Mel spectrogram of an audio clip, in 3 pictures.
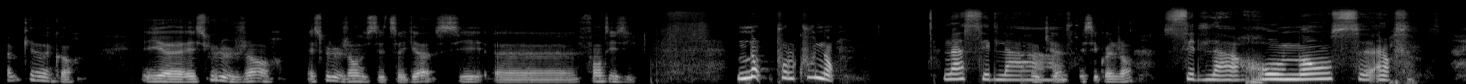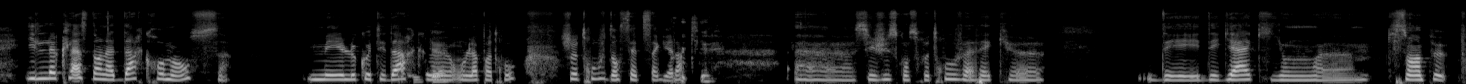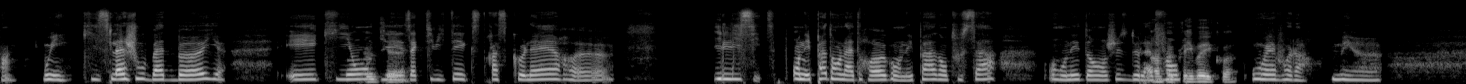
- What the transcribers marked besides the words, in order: other background noise; distorted speech; static; tapping; chuckle; in English: "dark"; in English: "dark"; chuckle; laughing while speaking: "OK"
- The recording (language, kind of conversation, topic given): French, podcast, Que penses-tu des adaptations de livres au cinéma, en général ?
